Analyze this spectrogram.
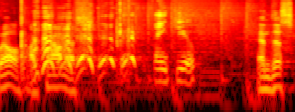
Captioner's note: laugh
